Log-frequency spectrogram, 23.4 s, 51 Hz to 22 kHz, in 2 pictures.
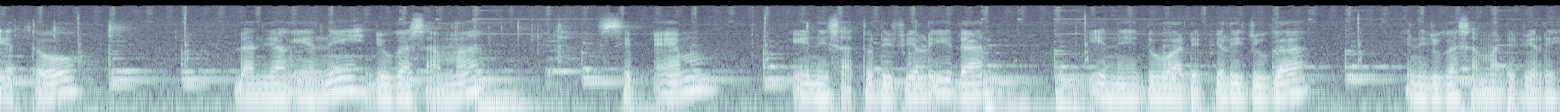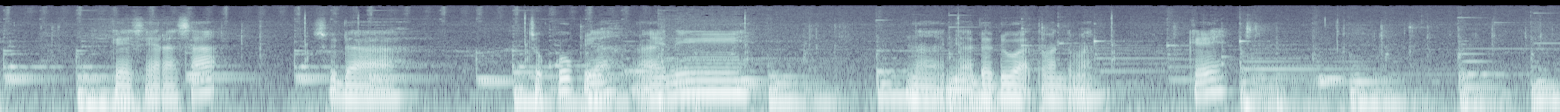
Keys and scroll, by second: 4.0 m, 12.9-13.5 typing, 16.1 ctrl+z, 17.8 ctrl+z, 21.0 d, 22.7-23.4 typing.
